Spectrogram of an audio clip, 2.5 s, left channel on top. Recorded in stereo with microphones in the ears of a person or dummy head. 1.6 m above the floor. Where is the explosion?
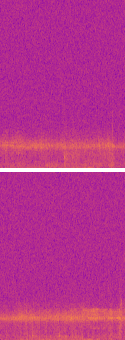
I don't hear an explosion.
